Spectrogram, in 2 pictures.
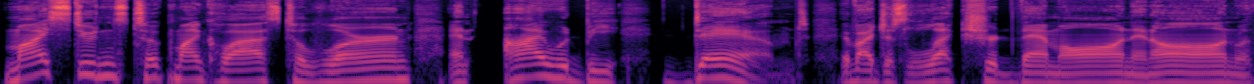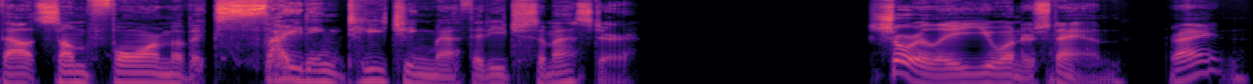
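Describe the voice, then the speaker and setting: Man playing a lively, flirty, theatrical male teacher. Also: lowish voice, a little slow, no room sound, studio quality. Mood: passionate. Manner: expressive, playful, dramatic phrasing. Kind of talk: ASMR roleplay acting.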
